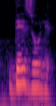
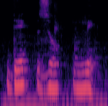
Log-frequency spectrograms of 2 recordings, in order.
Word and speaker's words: désolé: Désolé. Désolé. This is accent aigu on the two letters, on the two-letter E in that word.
